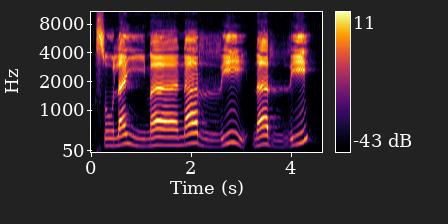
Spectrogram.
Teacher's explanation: ro bertasydid harokat kasroh dibaca tipis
